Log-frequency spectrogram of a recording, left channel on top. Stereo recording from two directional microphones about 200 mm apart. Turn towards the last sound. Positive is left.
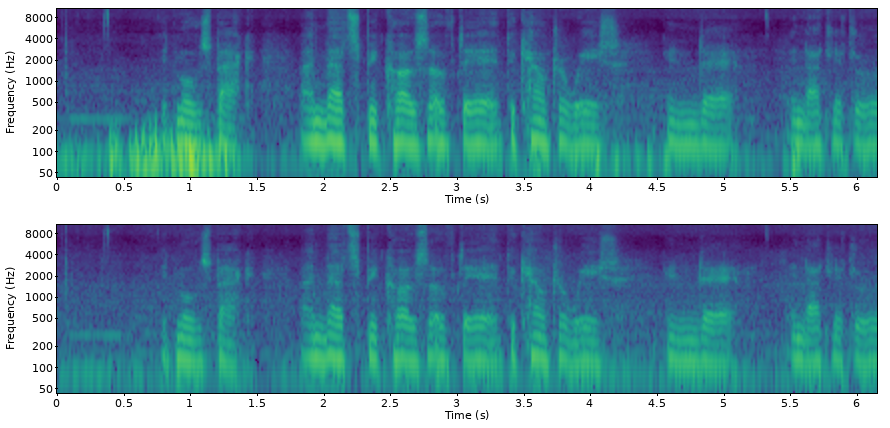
turn(degrees=20)  # may be behind; listen again after turning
